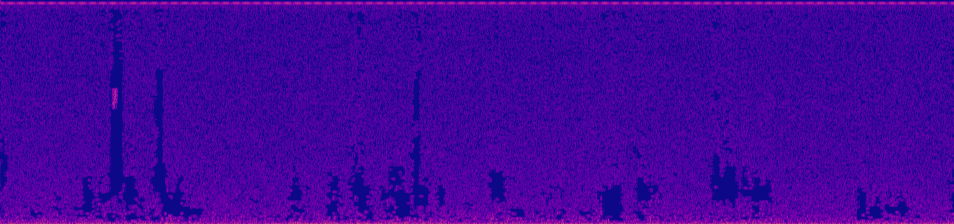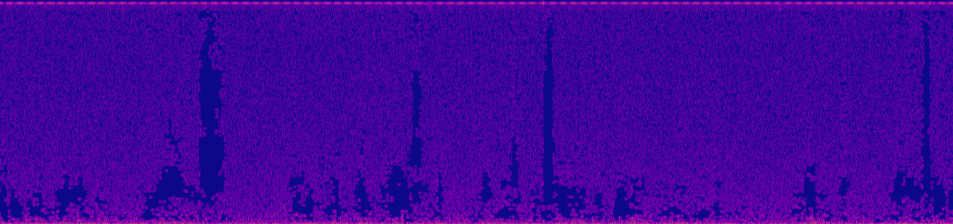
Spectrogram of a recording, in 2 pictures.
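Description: Steady static hiss with a low hum underneath, the audio track's noise floor with no speech or music.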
